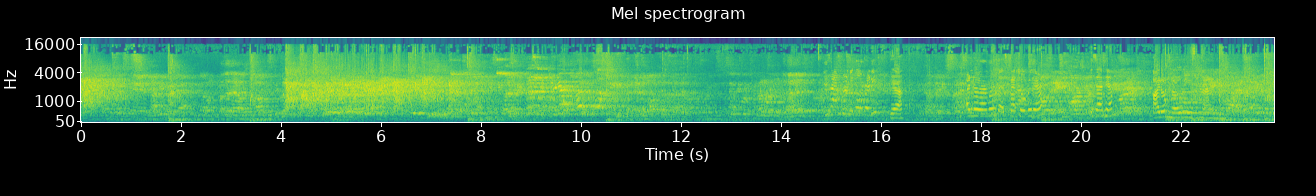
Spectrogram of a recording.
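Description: Men talk and call out across a large echoing gym.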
